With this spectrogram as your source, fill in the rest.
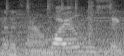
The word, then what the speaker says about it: Wyalusing: Wyalusing. Wyalusing.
